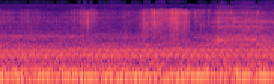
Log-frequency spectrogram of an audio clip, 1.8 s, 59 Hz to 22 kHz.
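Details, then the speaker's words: 2007 Toyota Camry 2.4 with sudden power loss, driving uphill at full throttle: deep strained drone with no gain in pace; exhaust restriction, suspected clogged catalytic converter rather than bad transmission. "now we're going to see right now I'm going up this hill and um yeah this thing is struggling hard this thing is really really struggling to even go up this hill"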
